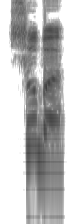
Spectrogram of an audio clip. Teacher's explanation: با پر کلکلا کریں گے، ہا کو کھینچ کے پڑھیں گے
